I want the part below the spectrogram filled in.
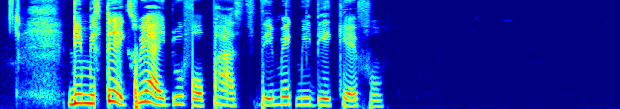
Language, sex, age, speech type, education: Nigerian Pidgin, female, 15-29, spontaneous, tertiary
